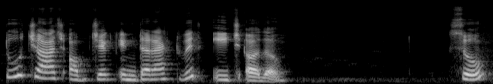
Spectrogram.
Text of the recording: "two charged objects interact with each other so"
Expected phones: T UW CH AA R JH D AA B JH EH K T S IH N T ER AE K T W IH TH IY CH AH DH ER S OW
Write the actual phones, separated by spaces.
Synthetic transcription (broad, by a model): T UW CH AA R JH AA B JH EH K T IH N T ER AE K T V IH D IY CH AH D ER S OW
